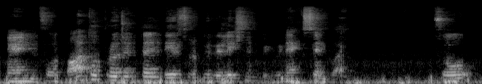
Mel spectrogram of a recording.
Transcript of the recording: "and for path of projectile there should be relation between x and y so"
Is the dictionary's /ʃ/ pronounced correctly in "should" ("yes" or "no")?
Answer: no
